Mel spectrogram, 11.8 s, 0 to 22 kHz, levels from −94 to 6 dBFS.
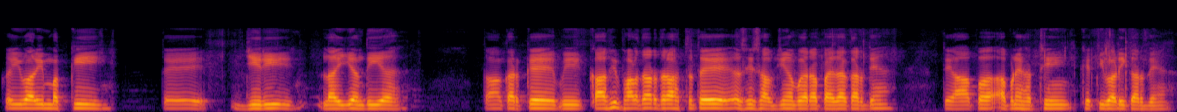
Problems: none marked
